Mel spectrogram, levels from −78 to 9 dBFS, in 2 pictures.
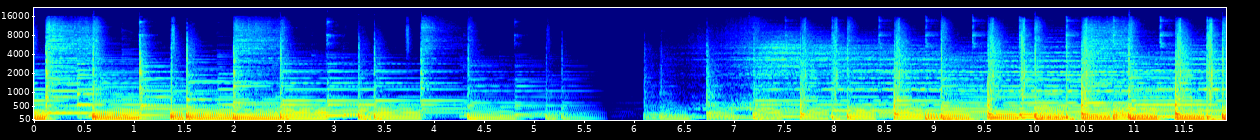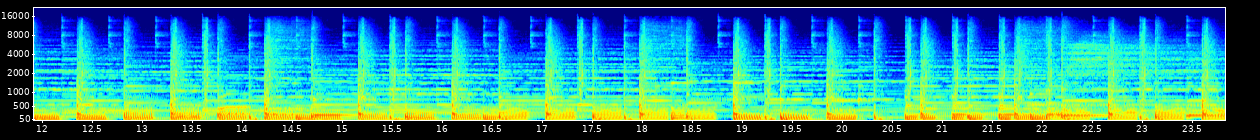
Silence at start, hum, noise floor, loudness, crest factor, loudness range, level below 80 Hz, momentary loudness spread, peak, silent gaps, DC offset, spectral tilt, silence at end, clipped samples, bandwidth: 0 s; none; -56 dBFS; -16 LUFS; 16 dB; 12 LU; -22 dBFS; 13 LU; 0 dBFS; none; under 0.1%; -6 dB/octave; 0 s; under 0.1%; 16.5 kHz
